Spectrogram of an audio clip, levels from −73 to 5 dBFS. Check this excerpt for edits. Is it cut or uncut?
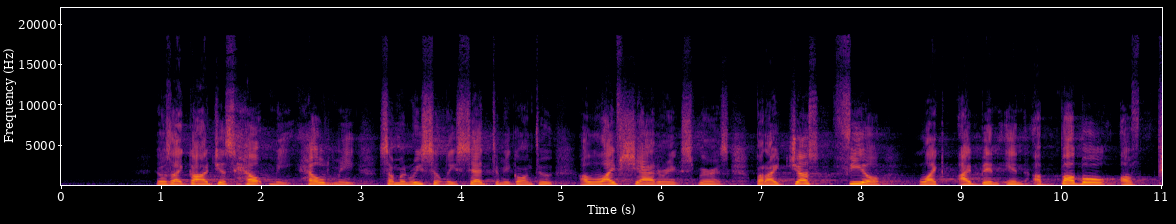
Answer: uncut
